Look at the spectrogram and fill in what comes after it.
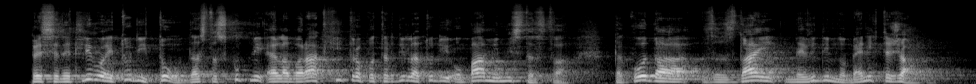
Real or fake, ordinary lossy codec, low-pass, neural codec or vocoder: fake; none; 19.8 kHz; codec, 44.1 kHz, 7.8 kbps, Pupu-Codec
